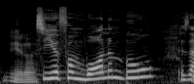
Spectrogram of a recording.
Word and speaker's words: Warrnambool: So you're from Warrnambool? Is that how you Warrnambool, pronounce it?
